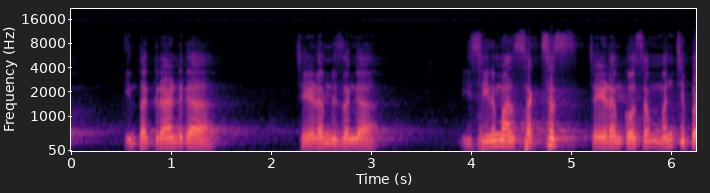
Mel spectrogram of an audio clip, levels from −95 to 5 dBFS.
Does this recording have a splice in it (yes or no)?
no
